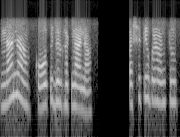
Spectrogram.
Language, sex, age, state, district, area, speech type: Sanskrit, female, 18-30, Delhi, North East Delhi, urban, conversation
